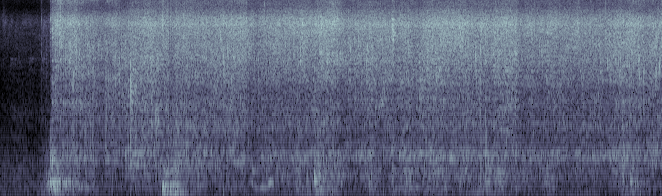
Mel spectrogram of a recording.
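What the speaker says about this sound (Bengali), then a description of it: "এর মধ্যে আমি এবার এই কুচানো আলুগুলো এর মধ্যে দিয়ে দেবো।" Chopped potatoes drop into hot spiced oil and set off a sudden loud sizzle that keeps up as a steady hiss of frying, close by, with someone talking in Bengali over it.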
